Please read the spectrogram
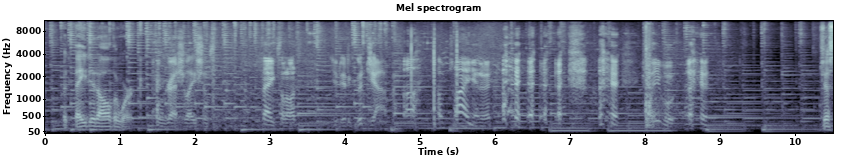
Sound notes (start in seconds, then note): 6.5 chuckles; 8.2 speaks in Swahili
